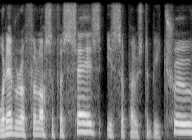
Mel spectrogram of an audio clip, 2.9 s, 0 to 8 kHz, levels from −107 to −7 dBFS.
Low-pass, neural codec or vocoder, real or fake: 7.2 kHz; none; real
